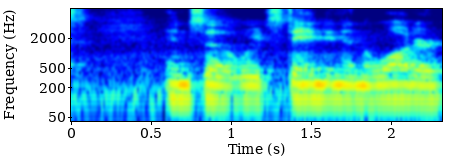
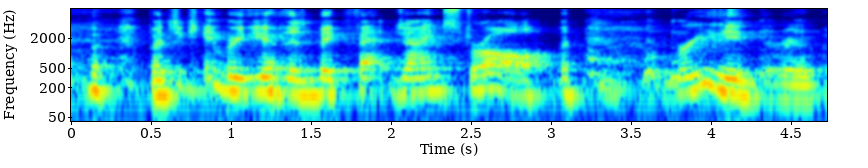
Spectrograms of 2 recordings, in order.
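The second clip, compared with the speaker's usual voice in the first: laughing through the words; 5 semitones higher than usual. Real, not acted. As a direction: giggle while you explain. Laughing while explaining snorkel.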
